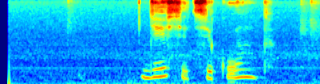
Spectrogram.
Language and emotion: Russian, sad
